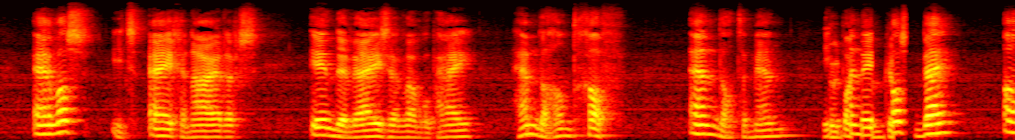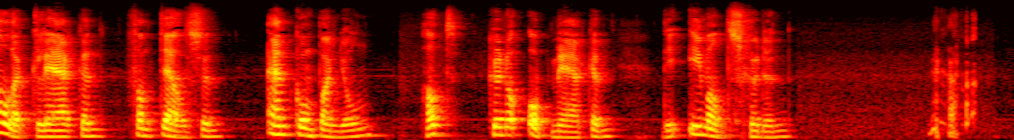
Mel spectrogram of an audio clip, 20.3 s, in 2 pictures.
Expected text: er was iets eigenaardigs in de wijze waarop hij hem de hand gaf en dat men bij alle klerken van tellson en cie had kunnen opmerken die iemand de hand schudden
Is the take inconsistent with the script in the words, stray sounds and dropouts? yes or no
yes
